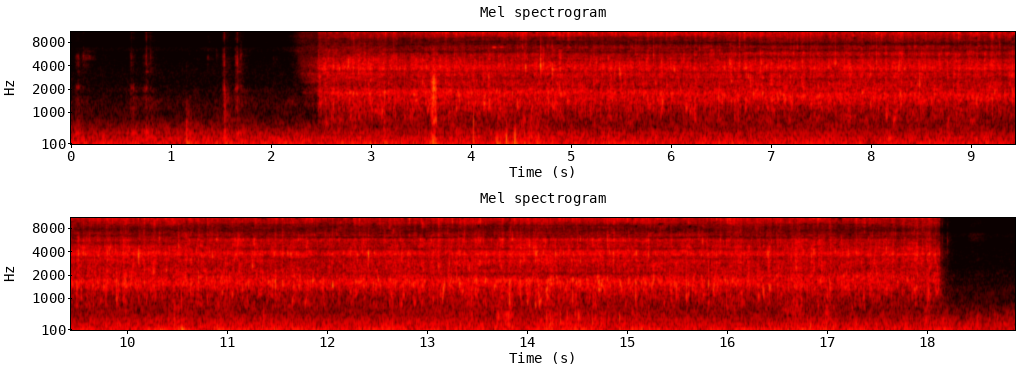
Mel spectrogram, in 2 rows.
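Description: Small loudspeaker driven by an ESP32 sound board playing back a recording of steadily trickling water. It starts suddenly about two and a half seconds in and stops suddenly at the end.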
